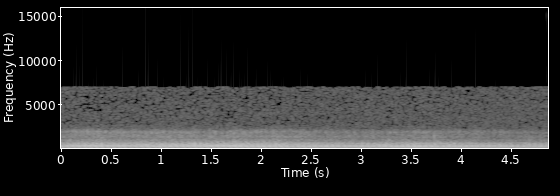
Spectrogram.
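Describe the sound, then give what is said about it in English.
A car engine roars steadily at high speed during a car chase at over 70 mph, a loud continuous drone with a rumbling low hum and no pauses, filling the whole stretch with no voices. “We're doing over 70 and he's walking away from it.”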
